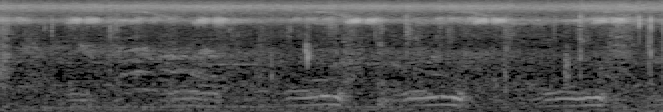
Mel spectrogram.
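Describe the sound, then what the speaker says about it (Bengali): A female Kalduma pigeon coos inside a loft, giving several soft, rolling calls at an even pace over a low background hum, fairly close and moderately quiet. "এই হচ্ছে মাদি পায়রাটা।"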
